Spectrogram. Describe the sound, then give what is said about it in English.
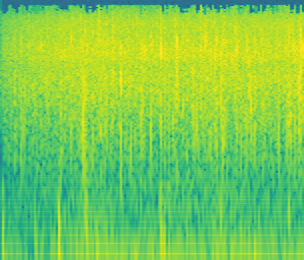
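Sleet falling steadily, a dense wash of fine hiss dotted with many sharp little ticks and taps as icy pellets strike a surface, with no voices present. “This week, that sound of sleet opens our annual episode on winter preparedness.”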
